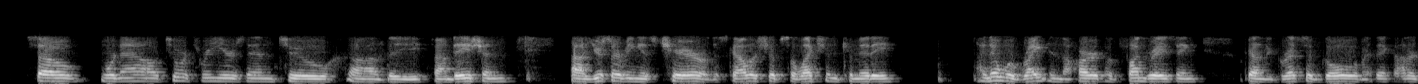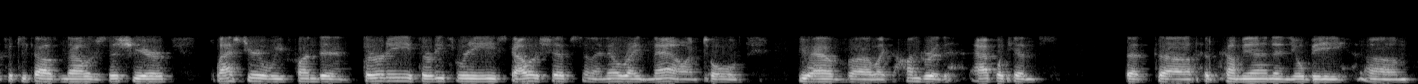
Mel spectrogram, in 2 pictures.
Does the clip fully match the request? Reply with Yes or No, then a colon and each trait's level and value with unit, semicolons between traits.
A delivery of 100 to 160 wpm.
Yes: average, 150 wpm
